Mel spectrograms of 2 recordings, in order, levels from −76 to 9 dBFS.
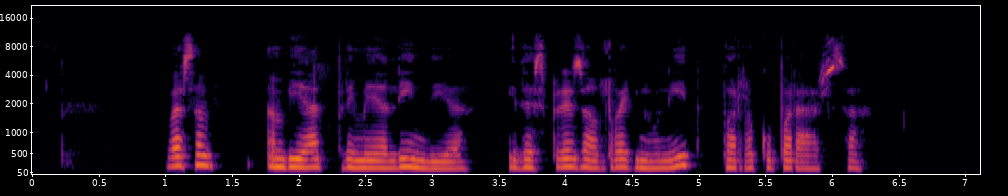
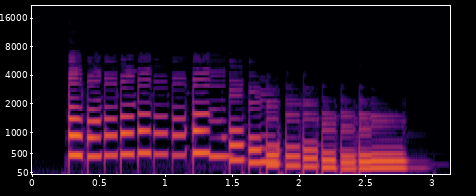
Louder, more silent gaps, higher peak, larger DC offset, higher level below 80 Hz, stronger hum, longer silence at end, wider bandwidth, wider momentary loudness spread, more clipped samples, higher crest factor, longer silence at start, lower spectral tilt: about the same, -26 LUFS vs -24 LUFS; neither; about the same, -8 dBFS vs -8 dBFS; neither; second, -74 dBFS vs -52 dBFS; neither; first, 0.9 s vs 0.2 s; first, 11 kHz vs 7.4 kHz; first, 9 LU vs 3 LU; neither; about the same, 18 dB vs 14 dB; first, 1 s vs 0.25 s; second, -5.5 dB/octave vs -7 dB/octave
